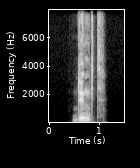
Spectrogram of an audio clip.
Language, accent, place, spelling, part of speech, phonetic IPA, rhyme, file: German, Germany, Berlin, düngt, verb, [dʏŋt], -ʏŋt, De-düngt.ogg
- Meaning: inflection of düngen: 1. third-person singular present 2. second-person plural present 3. plural imperative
